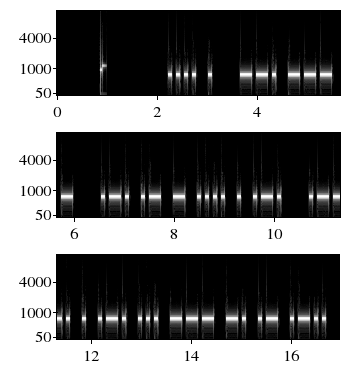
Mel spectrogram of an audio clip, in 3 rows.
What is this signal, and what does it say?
Morse code, heard as a keyed tone, about 15 wpm, 700 Hz. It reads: HE GOT RATHER PERSONAL
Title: Sentences from Top 1000 Words - Review Part 4 - 15wpm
